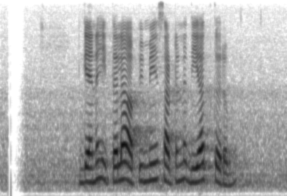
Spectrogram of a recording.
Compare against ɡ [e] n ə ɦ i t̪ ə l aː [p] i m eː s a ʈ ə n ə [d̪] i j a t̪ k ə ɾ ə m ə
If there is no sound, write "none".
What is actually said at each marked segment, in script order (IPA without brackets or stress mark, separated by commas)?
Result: æ, p, d̪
